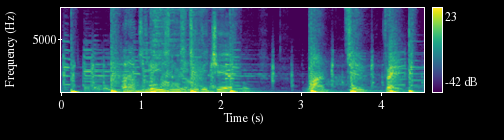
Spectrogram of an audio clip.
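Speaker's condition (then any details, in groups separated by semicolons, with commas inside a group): No condition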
